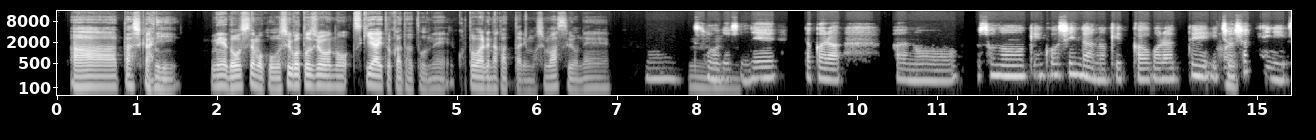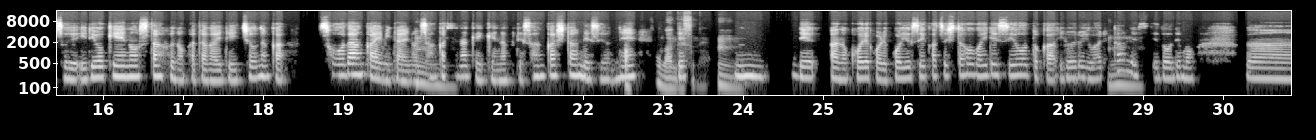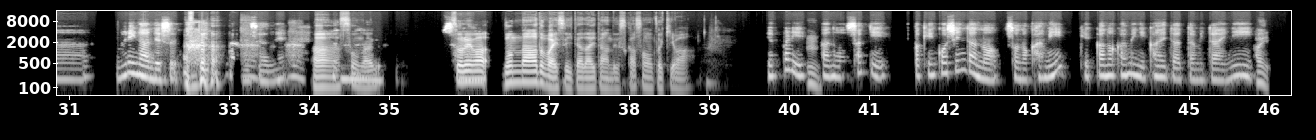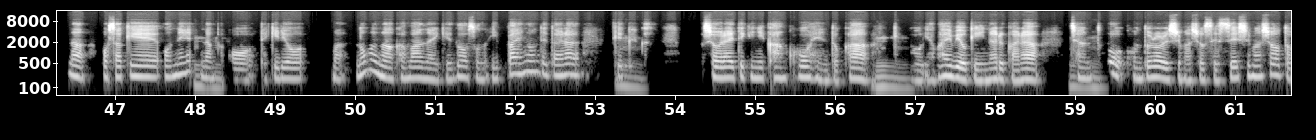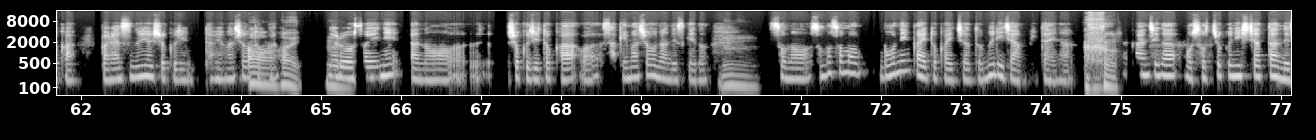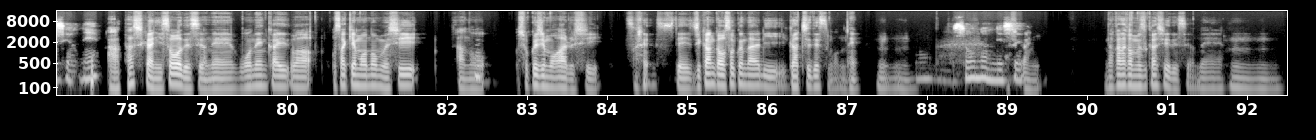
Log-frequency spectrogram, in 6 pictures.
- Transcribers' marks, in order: laughing while speaking: "確かに"; other background noise; chuckle; chuckle
- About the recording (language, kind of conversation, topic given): Japanese, advice, 健康診断の結果を受けて生活習慣を変えたいのですが、何から始めればよいですか？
